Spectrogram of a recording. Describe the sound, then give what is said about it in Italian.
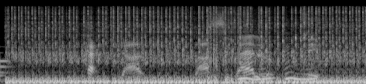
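A Harley-Davidson motorcycle engine idles with a deep, throbbing rumble that holds steady throughout, while a voice briefly sounds over it near the end. “Tra queste, gli ingegneri hanno pensato di avvicinare il marchio alla comunità LGBTQI+, aggiornando l'iconico rombo del motore, passando da...”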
